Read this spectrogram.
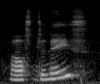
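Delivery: ordinary delivery, nothing marked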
